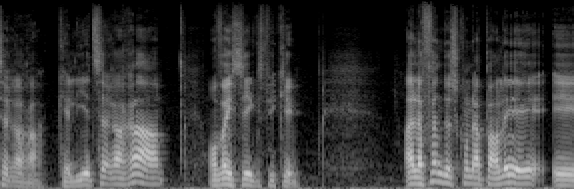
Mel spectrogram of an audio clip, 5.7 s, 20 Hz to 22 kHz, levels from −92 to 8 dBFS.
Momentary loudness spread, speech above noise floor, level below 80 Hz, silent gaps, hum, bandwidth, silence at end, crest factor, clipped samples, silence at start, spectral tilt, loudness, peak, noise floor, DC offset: 12 LU; 26 dB; -50 dBFS; none; none; 19.5 kHz; 0 s; 18 dB; under 0.1%; 0 s; -5.5 dB/octave; -21 LUFS; -2 dBFS; -46 dBFS; under 0.1%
